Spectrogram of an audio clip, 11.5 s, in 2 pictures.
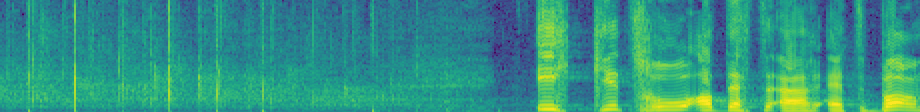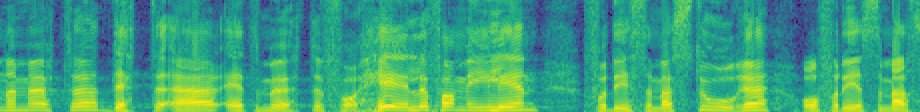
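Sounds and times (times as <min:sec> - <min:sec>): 
audience clapping: 0:00.0 - 0:03.0
speech: 0:03.4 - 0:11.5.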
